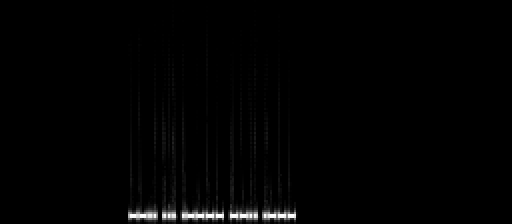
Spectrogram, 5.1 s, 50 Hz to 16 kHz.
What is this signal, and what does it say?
Morse code, heard as a keyed tone, about 51 wpm, 700 Hz. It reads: ZS1ZJ
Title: DXCC-100 Call Signs - 5 Characters - Repeated 3x - 50wpm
